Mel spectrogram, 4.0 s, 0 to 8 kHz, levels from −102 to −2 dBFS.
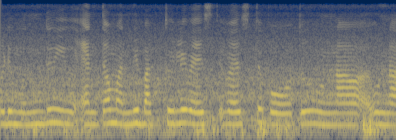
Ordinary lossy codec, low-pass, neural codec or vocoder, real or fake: none; 7.2 kHz; none; real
